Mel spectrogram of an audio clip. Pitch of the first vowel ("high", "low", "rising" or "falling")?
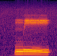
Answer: low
